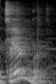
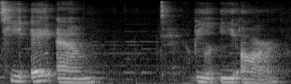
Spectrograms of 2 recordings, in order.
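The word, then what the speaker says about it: timbre: the it's the first it's pronounced t a m b e r Timber is a tree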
